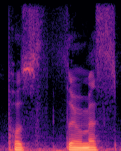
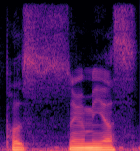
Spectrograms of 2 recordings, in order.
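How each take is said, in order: First: "posthumous" ending in a plain "-mus"; trying a pronunciation. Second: "posthumous" drawn out, ending "-mee-us"; alternative pronunciation. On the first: Reader testing how to say his last posthumous publication, "posthumous" ending "-mus". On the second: Reader retrying the word for his last publication, "posthumous" ending "-mee-us". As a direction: stretch "posthumous" slowly into "post-soo-mee-us". Second try at the same word. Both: Shown as a demonstration.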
